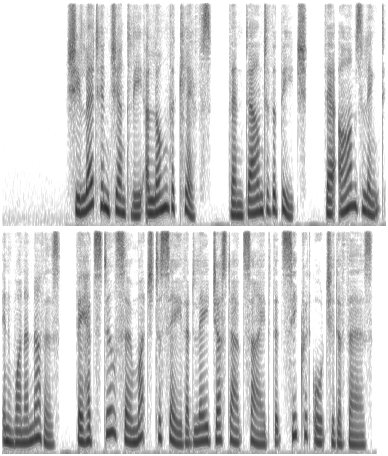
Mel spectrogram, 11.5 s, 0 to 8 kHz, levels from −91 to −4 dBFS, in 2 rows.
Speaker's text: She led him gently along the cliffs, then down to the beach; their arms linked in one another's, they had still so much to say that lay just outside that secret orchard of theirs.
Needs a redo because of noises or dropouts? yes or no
no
